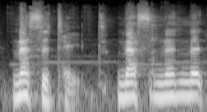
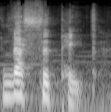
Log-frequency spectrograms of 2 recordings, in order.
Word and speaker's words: necessitate: Necessitate. Rich, you're missing a syllable there. Necessitate.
